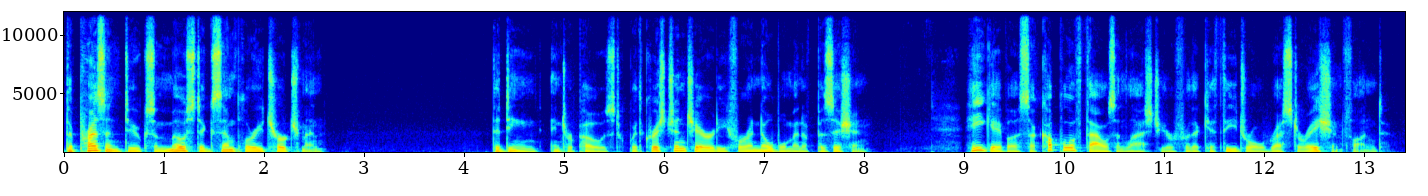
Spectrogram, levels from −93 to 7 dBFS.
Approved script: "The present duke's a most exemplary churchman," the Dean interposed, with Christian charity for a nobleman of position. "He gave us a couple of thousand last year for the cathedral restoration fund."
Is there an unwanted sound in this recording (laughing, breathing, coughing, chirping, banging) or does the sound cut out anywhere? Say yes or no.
no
